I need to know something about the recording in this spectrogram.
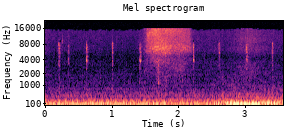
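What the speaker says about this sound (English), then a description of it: "Now for the turn signal sound" A Porsche 911 Sport Classic's turn signal ticks softly at a steady, quick rhythm, a faint clicking over the low hum and rumble of the car's cabin on the road.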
